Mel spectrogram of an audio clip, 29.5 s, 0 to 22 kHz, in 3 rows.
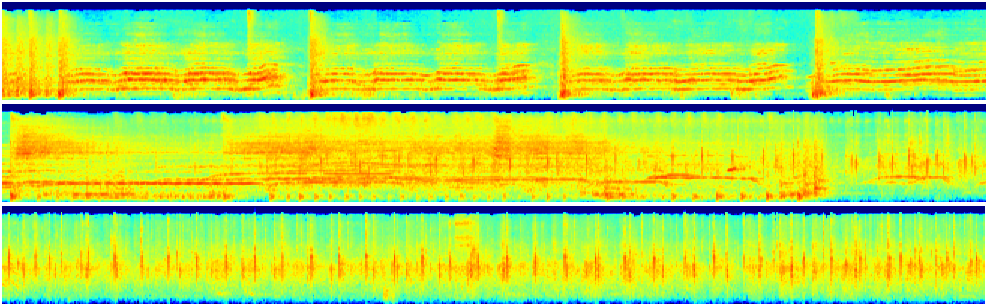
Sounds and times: Music: 0.0s - 4.0s, 9.8s - 18.2s
Singing: 0.0s - 17.3s.

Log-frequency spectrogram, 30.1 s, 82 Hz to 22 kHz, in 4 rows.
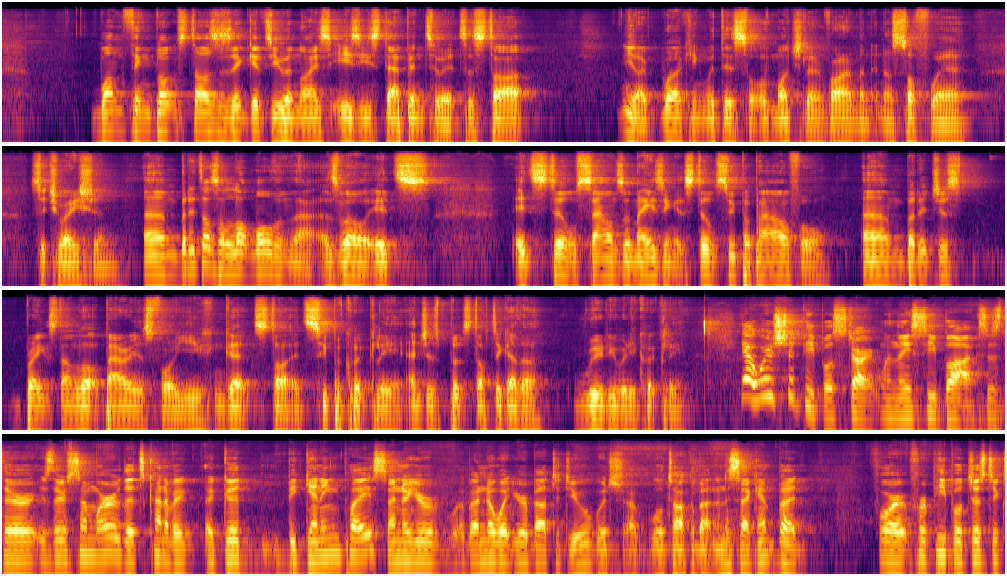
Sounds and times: Speech: 0.7s - 10.8s, 11.4s - 30.0s.

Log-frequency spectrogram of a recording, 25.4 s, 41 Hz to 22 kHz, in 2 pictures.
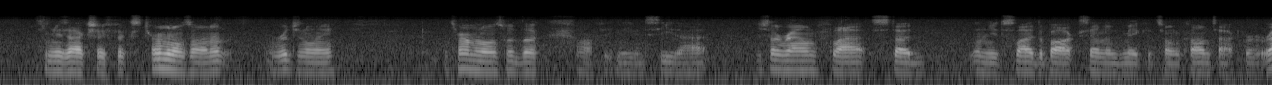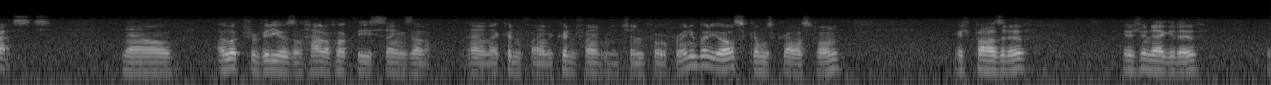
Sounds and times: Speech: 0.4s - 3.4s, 4.5s - 13.3s, 14.0s - 21.2s, 22.3s - 23.0s, 24.0s - 24.8s.

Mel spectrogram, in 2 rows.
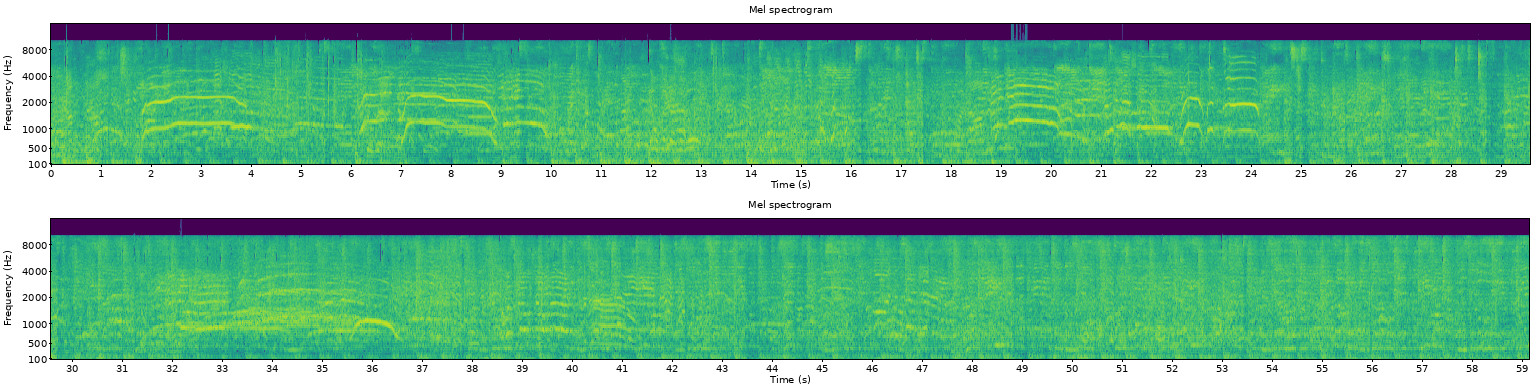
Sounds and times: Crowd: 0.0s - 59.1s.

